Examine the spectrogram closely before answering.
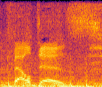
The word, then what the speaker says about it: Valdes: yeah it's it's tough it sounds like a z but it's spelled with an s so the the harder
